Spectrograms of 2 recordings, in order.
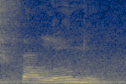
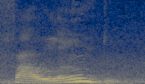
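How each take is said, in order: First: The d of the ending is dropped. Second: The ending is said in full, with the d. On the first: The speaker calls it wrong. "Você está cortando as palavras" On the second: The speaker calls it right. "Em vez de dizer falando"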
